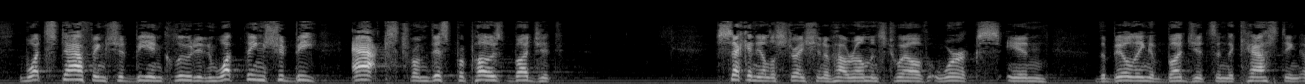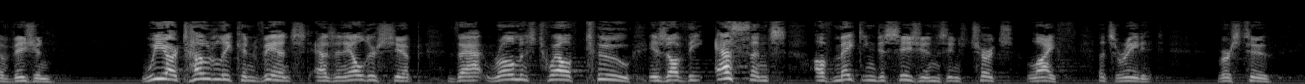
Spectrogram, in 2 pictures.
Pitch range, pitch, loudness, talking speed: 150-200 Hz, 170 Hz, -24 LUFS, 130 wpm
